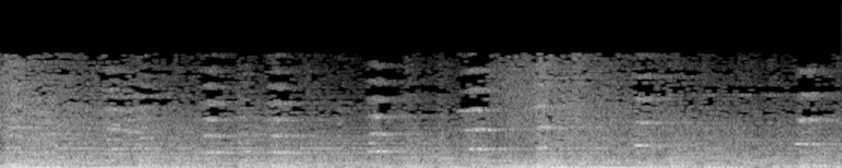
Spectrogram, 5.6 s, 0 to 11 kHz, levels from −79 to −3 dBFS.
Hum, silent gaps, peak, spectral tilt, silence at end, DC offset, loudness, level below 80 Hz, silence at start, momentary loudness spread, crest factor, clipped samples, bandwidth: none; none; -2 dBFS; -6 dB/octave; 0 s; under 0.1%; -19 LUFS; -22 dBFS; 0 s; 5 LU; 16 dB; under 0.1%; 7.8 kHz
